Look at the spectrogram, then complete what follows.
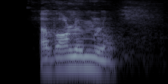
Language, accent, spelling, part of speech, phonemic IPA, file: French, France, avoir le melon, verb, /a.vwaʁ lə m(ə).lɔ̃/, LL-Q150 (fra)-avoir le melon.wav
- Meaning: to be cocksure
